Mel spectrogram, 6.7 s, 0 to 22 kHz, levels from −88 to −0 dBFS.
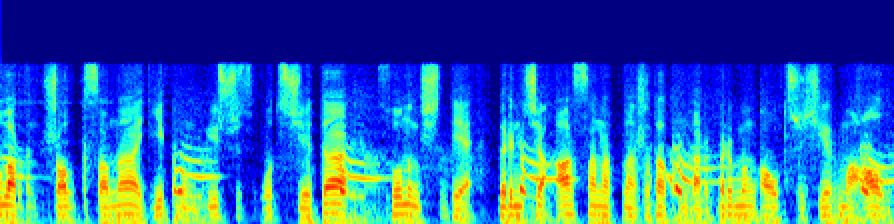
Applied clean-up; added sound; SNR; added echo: neural mask model RNNoise.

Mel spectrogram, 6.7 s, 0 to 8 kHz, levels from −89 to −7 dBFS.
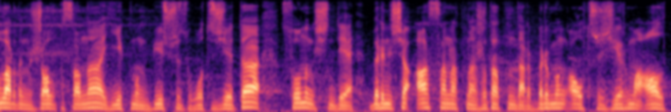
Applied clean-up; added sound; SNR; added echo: none; none; none; none.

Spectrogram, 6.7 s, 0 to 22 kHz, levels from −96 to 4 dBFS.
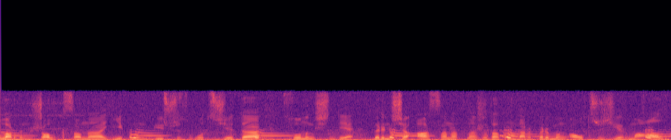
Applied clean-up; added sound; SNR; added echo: none; Wild animals; 1 dB; none.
